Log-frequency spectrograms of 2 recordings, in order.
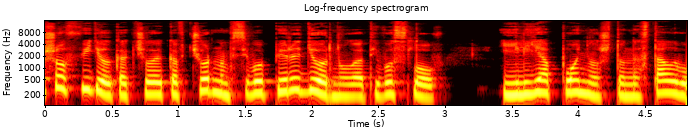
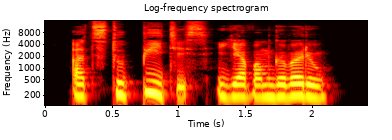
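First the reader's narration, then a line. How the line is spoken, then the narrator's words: Menacing through gritted teeth. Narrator (Russian): угрожающе процедил незнакомец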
